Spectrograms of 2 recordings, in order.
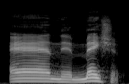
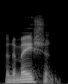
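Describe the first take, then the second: First: The first vowel is a clear, neutral a. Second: The first vowel is a reduced schwa. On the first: "instead of animation ... So the A is there" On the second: "If this were the schwa sound, it would be like this"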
